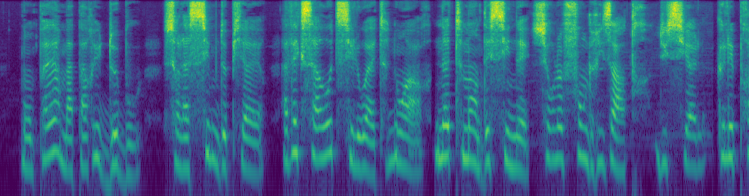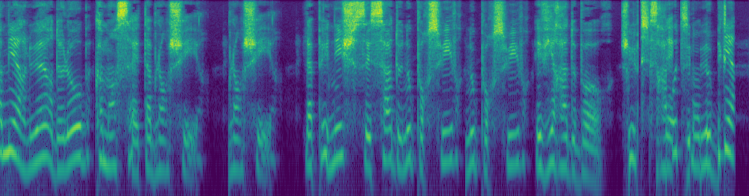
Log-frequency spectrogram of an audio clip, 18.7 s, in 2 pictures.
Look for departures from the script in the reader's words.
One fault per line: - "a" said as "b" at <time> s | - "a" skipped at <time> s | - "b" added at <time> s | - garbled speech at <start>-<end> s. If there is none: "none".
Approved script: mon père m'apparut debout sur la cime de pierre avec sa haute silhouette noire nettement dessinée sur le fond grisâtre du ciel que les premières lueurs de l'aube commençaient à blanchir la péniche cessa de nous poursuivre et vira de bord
- "blanchir" added at 12.2 s
- "nous poursuivre" added at 15.2 s
- garbled speech at 17.1-18.6 s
